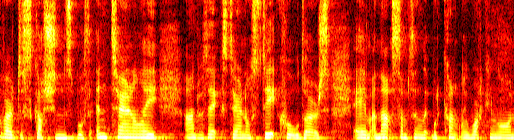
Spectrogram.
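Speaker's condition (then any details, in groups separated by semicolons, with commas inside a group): No condition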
